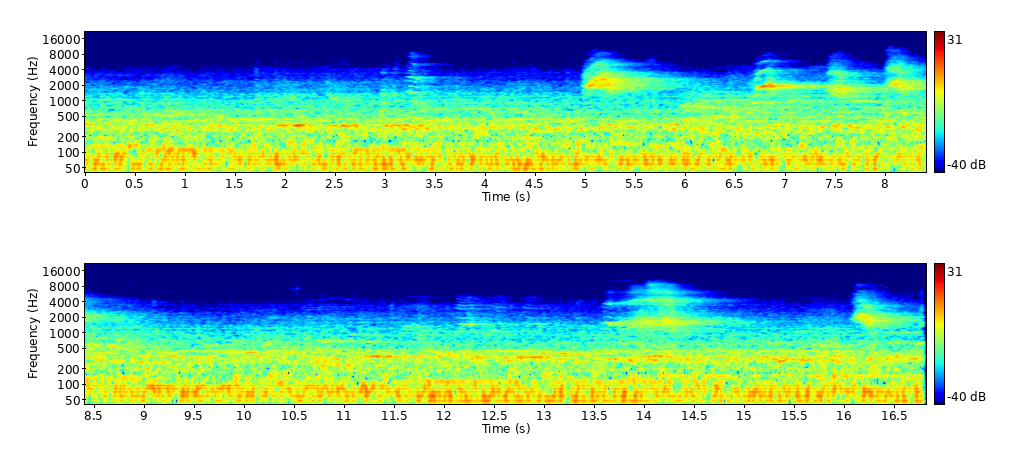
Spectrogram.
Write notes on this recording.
The Ambiance of Metro Station Jacques Brel: People, a child crying along the Muzak, Metros coming through the tunnell, trains passing by above.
